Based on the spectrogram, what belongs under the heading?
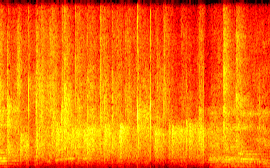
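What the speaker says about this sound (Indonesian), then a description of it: "kita berikan aplaus." An audience applauds in a classroom presentation setting, with sustained clapping throughout and some scattered sharper claps, loud and close, with voices faintly beneath.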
